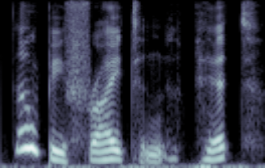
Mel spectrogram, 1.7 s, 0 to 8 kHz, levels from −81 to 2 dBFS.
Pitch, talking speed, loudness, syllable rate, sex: 190 Hz, 145 wpm, -17 LUFS, 4.1 syllables/s, female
